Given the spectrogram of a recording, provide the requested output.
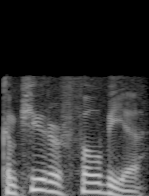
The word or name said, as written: computerphobia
